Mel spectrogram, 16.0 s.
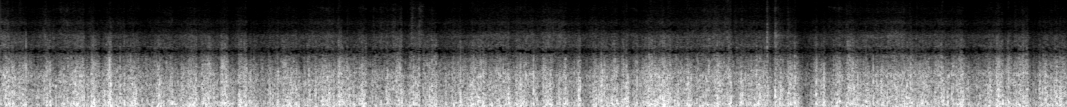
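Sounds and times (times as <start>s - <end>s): train wheels rumbling on rails: 0.0s - 16.0s
wind buffeting microphone: 0.0s - 16.0s.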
